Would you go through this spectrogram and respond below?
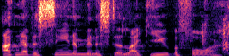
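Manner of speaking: put-on Georgia-style, deep South Southern accent. Speaker retelling what an older woman in Georgia said to him; Southern accent. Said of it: "she just looks at me in a Southern accent".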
